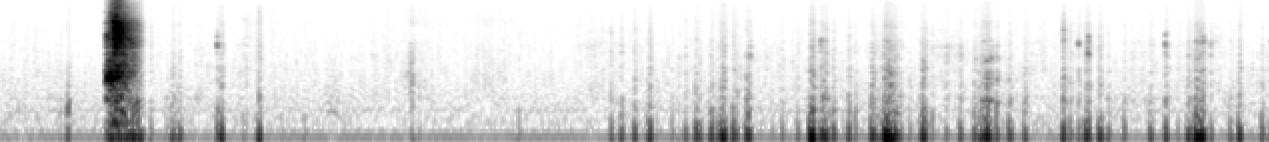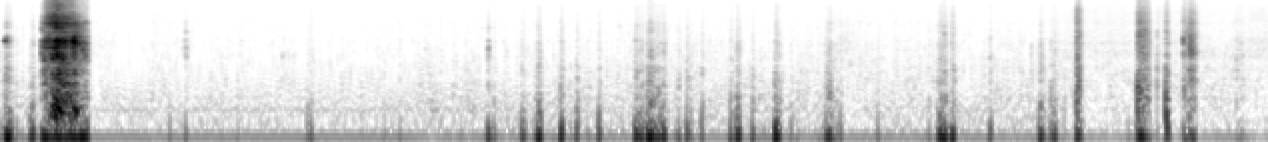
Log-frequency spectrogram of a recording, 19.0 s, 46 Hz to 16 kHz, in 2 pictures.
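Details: A 13-year-old senile cat having a recurring sneezing fit: two sharp, hissing sneezes about nine seconds apart, with faint sniffs and clicks between them.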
